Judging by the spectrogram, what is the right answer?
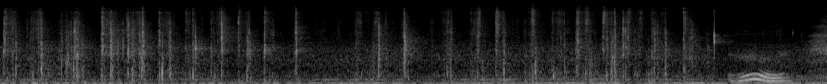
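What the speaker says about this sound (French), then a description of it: "petit velours sur la table en verre pour éviter que ça fasse un bruit de dingue quand je bats les cartes" Tarot cards being shuffled on a small velvet cloth over a glass table make soft rapid riffling and tapping that run steadily and up close, and a brief voiced sound comes near the end.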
